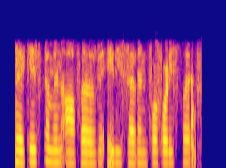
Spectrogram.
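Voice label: Raleigh Police Southeast District Dispatch, p25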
